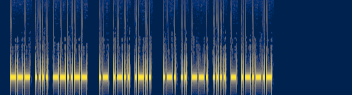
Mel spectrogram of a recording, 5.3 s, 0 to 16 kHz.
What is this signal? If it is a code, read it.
Morse code, heard as a keyed tone, about 44 wpm, 700 Hz. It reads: OH, ALL RIGHT.
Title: Sentences from Top 500 Words 45wpm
